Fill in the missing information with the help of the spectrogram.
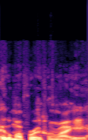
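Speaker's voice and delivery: ordinary talk, nothing marked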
